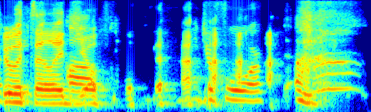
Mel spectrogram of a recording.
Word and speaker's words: Ejiofor: Ejiofor.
